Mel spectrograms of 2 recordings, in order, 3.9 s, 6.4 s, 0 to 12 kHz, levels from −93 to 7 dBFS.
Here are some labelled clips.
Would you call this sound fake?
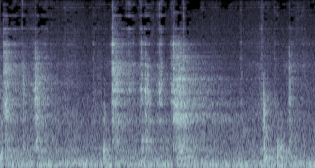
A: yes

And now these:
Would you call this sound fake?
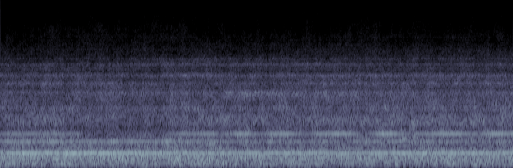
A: yes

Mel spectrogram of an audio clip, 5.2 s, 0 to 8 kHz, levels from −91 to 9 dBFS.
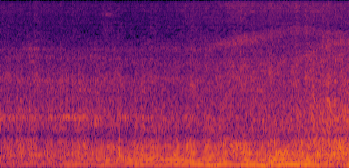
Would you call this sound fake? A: yes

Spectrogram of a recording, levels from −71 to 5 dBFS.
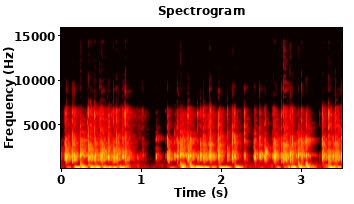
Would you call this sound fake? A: no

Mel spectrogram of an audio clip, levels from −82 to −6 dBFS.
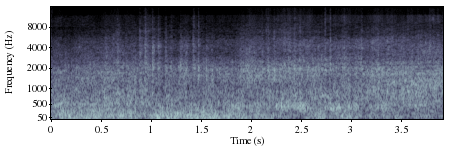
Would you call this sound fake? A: yes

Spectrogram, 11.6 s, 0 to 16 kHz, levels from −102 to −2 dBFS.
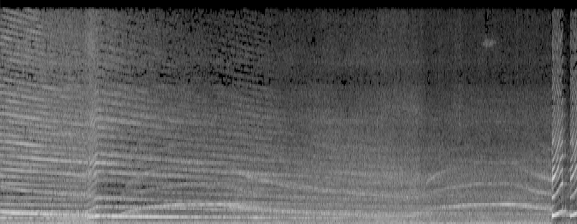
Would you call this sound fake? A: no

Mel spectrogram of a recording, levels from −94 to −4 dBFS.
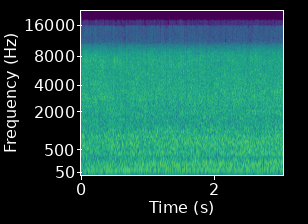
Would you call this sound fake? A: no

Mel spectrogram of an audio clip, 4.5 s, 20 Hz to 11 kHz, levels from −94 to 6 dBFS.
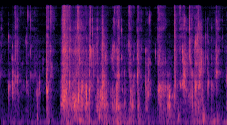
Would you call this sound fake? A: yes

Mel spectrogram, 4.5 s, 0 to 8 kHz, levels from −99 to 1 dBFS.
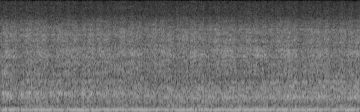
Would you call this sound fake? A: yes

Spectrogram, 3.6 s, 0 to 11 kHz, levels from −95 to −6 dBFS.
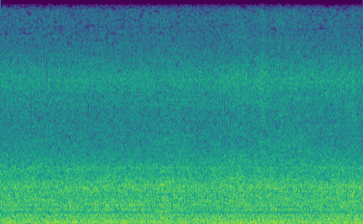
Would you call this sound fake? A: no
